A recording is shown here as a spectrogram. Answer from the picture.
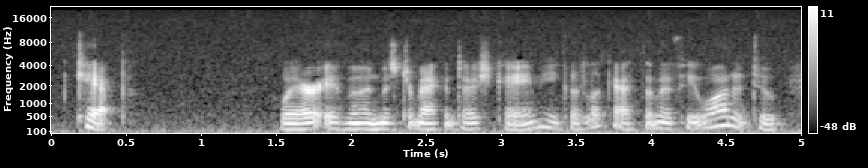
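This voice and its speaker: With a US Midwestern accent, a woman speaks in a very deep, low voice, leaving long, frequent pauses and swinging greatly in loudness. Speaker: retired schoolteacher. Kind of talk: oral history interview. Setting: at home.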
